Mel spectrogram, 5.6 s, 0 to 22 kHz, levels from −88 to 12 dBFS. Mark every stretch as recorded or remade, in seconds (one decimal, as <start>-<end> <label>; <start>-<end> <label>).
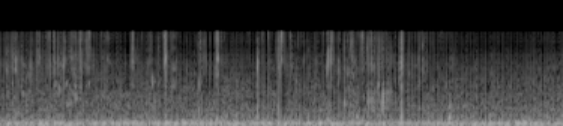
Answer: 0.0-5.6 remade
